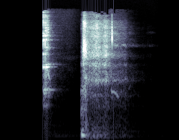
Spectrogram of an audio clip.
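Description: A metal straw clinks twice against a glass jar holding watermelon Simply Spiked lemonade and ice: a short tap, then a louder knock that rings briefly with a bright, glassy tone before fading. No voices.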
